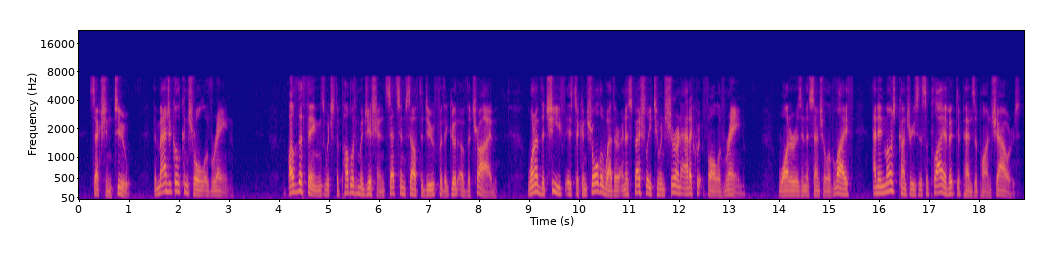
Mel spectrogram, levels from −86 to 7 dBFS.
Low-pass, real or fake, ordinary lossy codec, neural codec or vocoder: 7.2 kHz; fake; MP3, 64 kbps; codec, 16 kHz, 2 kbps, FunCodec, trained on Chinese and English, 25 frames a second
